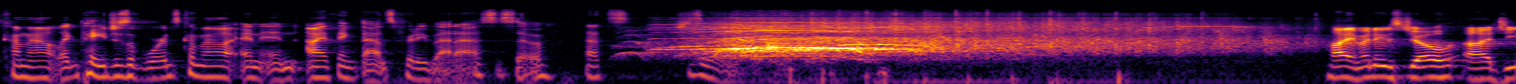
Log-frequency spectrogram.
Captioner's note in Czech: Potlesk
